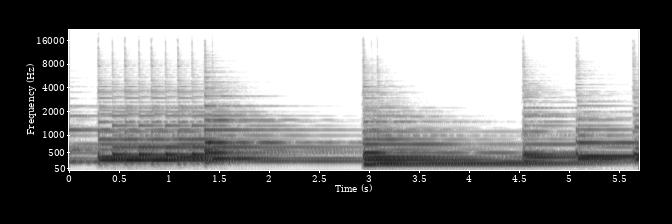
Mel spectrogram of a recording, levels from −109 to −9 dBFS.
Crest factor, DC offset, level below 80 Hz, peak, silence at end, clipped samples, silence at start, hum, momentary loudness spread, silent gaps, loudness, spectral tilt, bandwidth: 14 dB; under 0.1%; under -90 dBFS; -14 dBFS; 0 s; under 0.1%; 0 s; none; 18 LU; none; -28 LUFS; -10.5 dB/octave; 4.4 kHz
